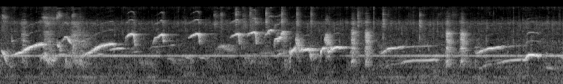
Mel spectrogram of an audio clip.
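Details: White-rumped shama mating sound, played as a lure to bring shamas into breeding readiness: loud clear whistled phrases, upslurred and downslurred notes repeated in quick sequence, over a steady faint tone and scattered clicks.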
